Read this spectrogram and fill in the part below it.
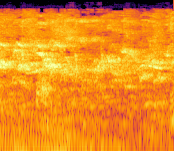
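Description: A white-rumped shama (murai batu) gives a short, fairly faint squawking call at a songbird contest, heard briefly over light background noise.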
